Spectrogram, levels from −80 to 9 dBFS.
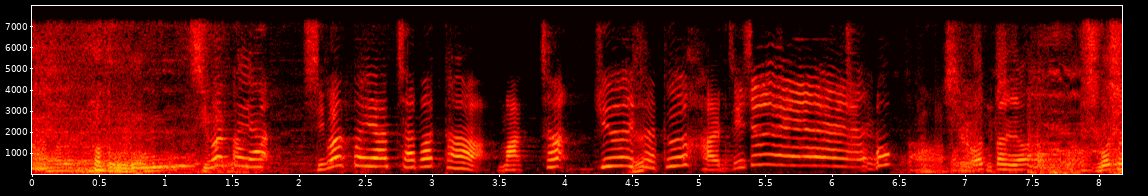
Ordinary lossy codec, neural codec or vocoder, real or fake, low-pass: none; codec, 16 kHz in and 24 kHz out, 1.1 kbps, FireRedTTS-2 codec; fake; 7.2 kHz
